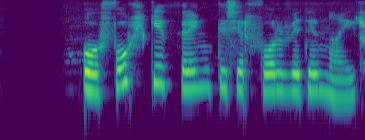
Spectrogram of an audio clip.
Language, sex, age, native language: Icelandic, female, 13, Icelandic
